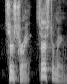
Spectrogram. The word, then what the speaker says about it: surströmming: Surströmming.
